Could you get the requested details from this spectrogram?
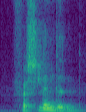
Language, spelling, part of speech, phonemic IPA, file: Dutch, verslinden, verb, /vərˈslɪndə(n)/, Nl-verslinden.ogg
- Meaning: to devour, to eat greedily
